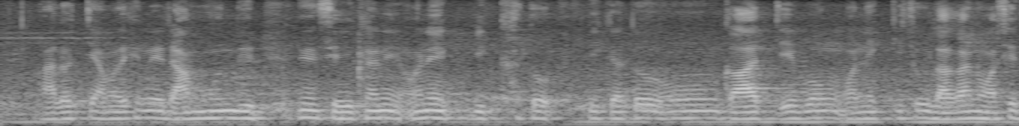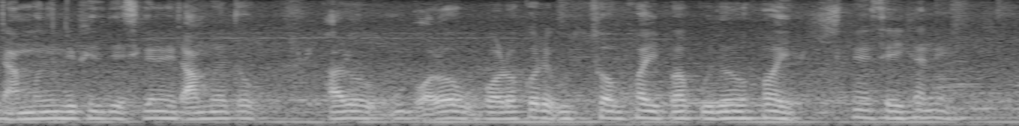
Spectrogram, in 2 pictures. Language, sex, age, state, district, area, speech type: Bengali, male, 18-30, West Bengal, Paschim Medinipur, rural, spontaneous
